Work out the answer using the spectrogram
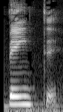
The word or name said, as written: veinte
